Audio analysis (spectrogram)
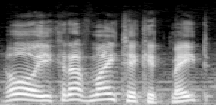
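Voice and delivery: Canadian attempt sliding into Irish; bad Canadian accent. Streamer offering a ticket as a too-nice Canadian, botched Canadian-Irish accent. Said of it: "I can't even do a Canadian accent".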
